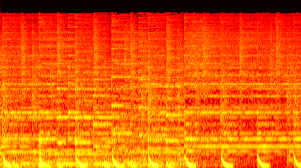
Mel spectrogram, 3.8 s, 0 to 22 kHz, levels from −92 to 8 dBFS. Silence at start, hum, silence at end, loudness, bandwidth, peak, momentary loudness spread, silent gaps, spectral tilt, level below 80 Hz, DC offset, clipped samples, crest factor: 0 s; none; 0 s; -14 LUFS; 16.5 kHz; 0 dBFS; 3 LU; none; -4 dB/octave; -20 dBFS; under 0.1%; under 0.1%; 14 dB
